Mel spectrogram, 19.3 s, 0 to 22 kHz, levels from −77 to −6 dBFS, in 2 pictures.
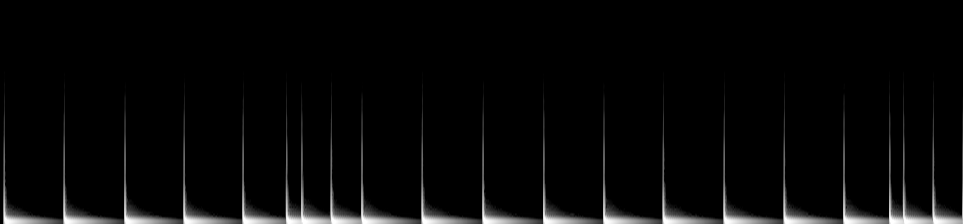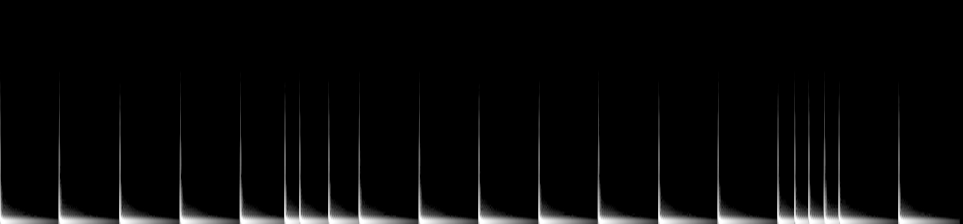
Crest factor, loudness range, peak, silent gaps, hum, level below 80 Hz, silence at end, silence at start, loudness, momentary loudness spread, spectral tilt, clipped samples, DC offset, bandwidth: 14 dB; 2 LU; 0 dBFS; none; none; -14 dBFS; 0.35 s; 0.05 s; -17 LUFS; 20 LU; -13.5 dB/octave; under 0.1%; under 0.1%; 1.5 kHz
